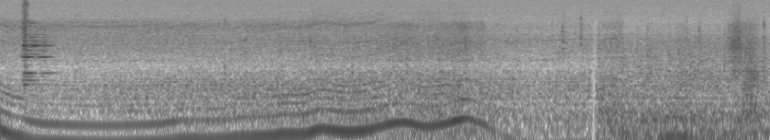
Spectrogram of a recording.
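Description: An off-road vehicle in BeamNG drives along technical forest trails, its engine droning steadily and then climbing through rising revs before settling, with rougher rumbling and clatter toward the end.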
